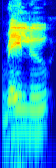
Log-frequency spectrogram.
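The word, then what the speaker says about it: ReLU: We have the ru. It's pronounced like ray the ray of from the sun and lu like a name.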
